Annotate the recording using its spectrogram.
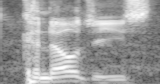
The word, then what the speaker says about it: Canoja: Canoja, how do you say it? – Canoja, you got it perfect.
